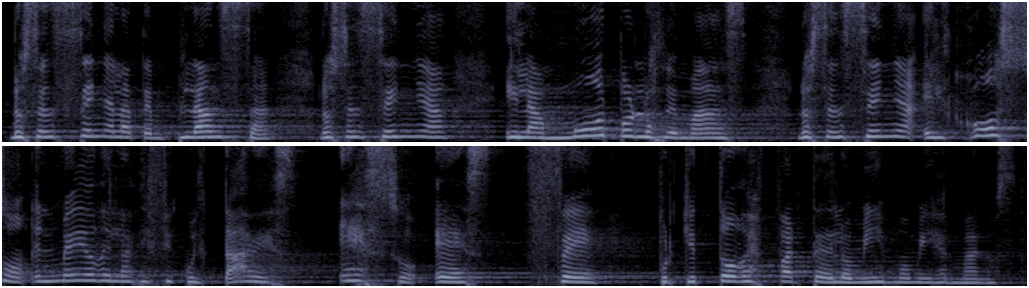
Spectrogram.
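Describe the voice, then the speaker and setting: Woman, high voice, earnest sermon storytelling, long hall reverb. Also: a little slow. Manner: earnest storytelling, addresses the congregation as brothers. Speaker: preacher.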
